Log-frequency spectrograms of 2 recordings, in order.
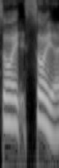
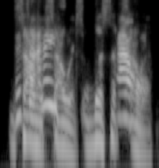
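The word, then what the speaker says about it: Sawe: Yeah, he wrote the article about, I can never, it's Soya, isn't it? Yeah, he's Sebastian Soy. Sour.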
